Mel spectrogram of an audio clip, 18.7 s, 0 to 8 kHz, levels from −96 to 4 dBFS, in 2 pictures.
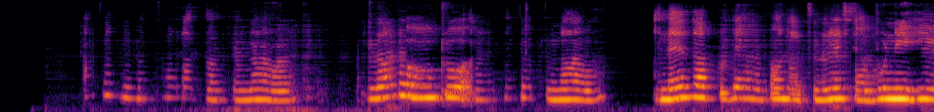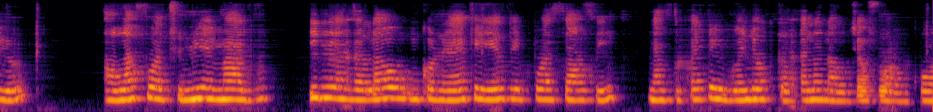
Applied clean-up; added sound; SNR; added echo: neural mask model DeepFilterNet 3.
